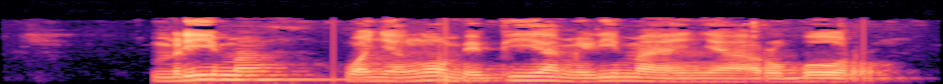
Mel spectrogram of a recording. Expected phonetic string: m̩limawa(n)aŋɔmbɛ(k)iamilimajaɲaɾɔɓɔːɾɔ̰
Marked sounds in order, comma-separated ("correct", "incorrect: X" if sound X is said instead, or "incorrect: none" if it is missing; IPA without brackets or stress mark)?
incorrect: ɲ, incorrect: p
